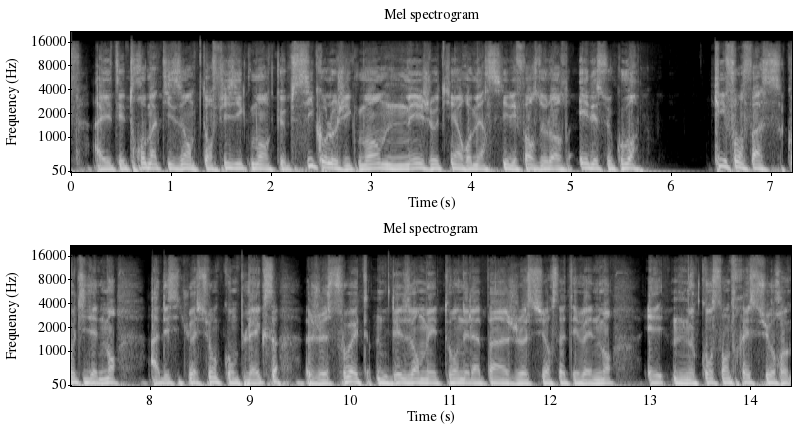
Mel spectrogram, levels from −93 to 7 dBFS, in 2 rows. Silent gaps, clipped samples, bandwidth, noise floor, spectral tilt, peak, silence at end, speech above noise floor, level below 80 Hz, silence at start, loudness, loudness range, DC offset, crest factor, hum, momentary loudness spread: none; under 0.1%; 17 kHz; -45 dBFS; -4.5 dB/octave; -6 dBFS; 0 s; 29 dB; -30 dBFS; 0 s; -17 LUFS; 2 LU; under 0.1%; 10 dB; none; 4 LU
